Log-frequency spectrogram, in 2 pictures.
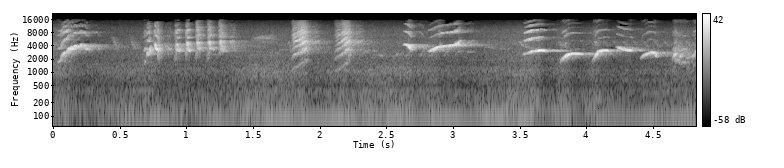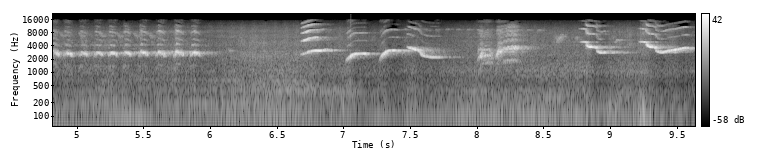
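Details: Oriental magpie-robin singing its varied repertoire, offered as a lure for caged birds at home that will not sing; clicking rattles and sharp chips open, then rising whistles, a long buzzy trill, and falling slurred notes, over a faint low hum.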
